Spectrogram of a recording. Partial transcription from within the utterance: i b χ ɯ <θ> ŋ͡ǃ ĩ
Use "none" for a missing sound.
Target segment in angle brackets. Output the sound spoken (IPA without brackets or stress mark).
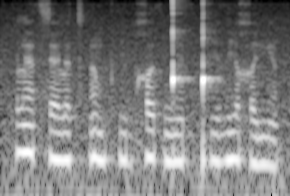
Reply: θ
